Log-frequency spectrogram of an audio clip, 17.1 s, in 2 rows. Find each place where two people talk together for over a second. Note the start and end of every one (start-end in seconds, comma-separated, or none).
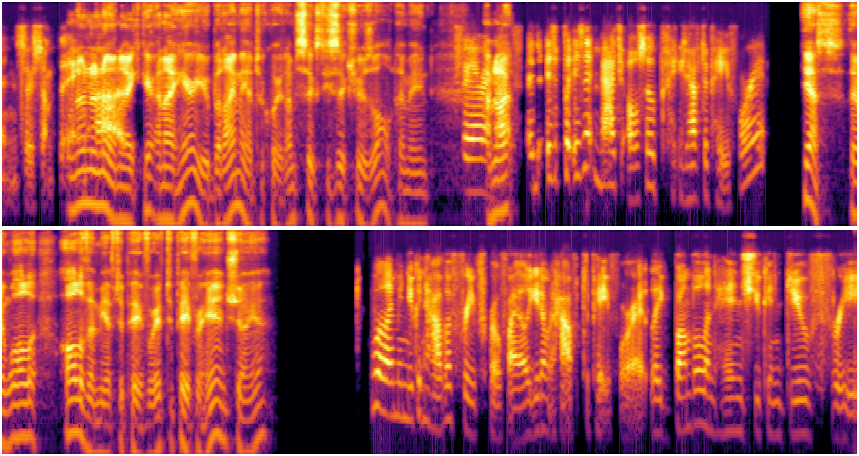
none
